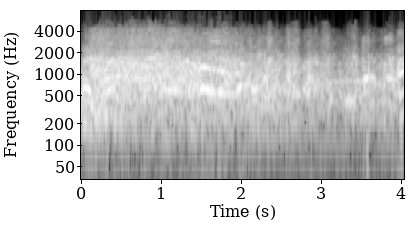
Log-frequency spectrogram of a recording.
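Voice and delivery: high flustered laugh; embarrassed laugh. Real, not acted. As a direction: laugh off the blunder. Laughs at own flub.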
